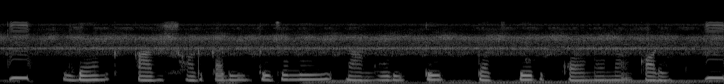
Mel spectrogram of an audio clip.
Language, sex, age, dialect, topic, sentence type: Bengali, female, 25-30, Northern/Varendri, banking, statement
